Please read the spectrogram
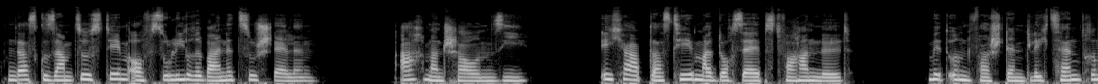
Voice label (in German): Sprachsynthesizer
